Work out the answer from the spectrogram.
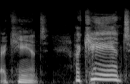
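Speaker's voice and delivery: acted freaked-out panic, very high, very slow, drawn out. Retelling a film scene, her refusing to jump: imitating someone panicking. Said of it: "She freaks out".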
